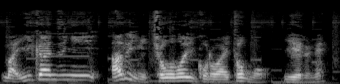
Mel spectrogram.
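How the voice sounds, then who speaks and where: A man's voice: fairly high pitch, very animated, quick pace, slightly rough. A man hosting a casual podcast chat over a video call, laughing often and teasing the others. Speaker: podcast host. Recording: video call with music behind.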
